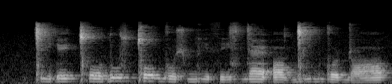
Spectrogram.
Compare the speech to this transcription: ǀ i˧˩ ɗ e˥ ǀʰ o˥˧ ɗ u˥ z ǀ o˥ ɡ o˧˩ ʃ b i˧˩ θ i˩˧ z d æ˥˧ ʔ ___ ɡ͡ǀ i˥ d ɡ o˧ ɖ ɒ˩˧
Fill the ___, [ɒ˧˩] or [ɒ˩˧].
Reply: ɒ˧˩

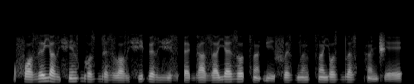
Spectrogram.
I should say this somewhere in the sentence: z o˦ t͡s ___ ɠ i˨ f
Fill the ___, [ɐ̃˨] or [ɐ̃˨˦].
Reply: ɐ̃˨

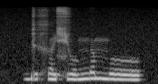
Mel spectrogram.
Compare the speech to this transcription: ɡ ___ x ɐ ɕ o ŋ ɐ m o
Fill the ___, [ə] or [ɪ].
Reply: ɪ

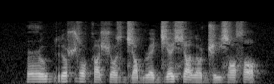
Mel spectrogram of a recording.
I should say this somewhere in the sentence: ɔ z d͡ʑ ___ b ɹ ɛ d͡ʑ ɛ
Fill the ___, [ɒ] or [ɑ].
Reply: ɑ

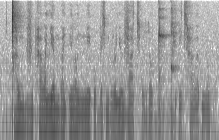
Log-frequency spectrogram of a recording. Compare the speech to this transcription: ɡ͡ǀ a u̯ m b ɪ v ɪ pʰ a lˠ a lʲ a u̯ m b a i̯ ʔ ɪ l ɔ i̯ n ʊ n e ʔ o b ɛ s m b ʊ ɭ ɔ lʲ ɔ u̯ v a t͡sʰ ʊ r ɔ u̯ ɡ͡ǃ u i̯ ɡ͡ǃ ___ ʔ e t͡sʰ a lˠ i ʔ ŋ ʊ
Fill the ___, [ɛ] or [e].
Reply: e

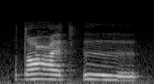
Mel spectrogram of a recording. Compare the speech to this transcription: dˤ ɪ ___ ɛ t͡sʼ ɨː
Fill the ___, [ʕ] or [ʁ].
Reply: ʕ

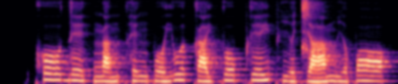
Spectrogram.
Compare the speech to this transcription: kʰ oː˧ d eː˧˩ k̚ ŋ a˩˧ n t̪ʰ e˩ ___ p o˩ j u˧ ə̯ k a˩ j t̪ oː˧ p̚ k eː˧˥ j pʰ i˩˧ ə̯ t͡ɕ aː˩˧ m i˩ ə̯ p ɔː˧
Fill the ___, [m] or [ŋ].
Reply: ŋ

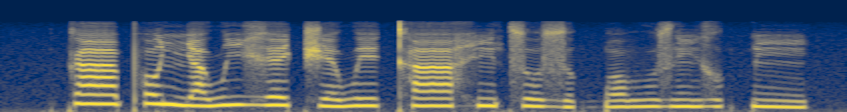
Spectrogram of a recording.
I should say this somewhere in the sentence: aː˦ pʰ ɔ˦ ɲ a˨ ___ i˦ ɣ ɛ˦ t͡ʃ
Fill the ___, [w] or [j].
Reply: w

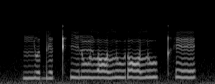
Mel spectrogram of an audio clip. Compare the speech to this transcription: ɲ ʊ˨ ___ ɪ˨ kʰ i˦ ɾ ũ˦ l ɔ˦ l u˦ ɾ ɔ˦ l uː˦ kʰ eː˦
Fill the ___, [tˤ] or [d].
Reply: d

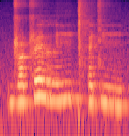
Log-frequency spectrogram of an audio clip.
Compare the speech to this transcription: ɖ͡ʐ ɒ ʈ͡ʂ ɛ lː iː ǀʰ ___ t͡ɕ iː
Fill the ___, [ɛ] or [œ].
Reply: ɛ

